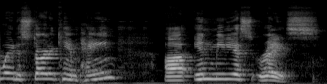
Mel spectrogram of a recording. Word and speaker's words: in medias res: In medias res. And yes, that is the right way to say that.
